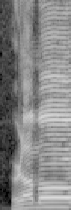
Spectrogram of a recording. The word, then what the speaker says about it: णमो: श्वेतांबरों में नमो और दिगंबर में णमो। णमो श्वेतांबरों में नमो, दिगंबरों में णमो। ऋणा का ही उच्चारण करना, जल्दी जल्दी में नमो नमो कर दिया तो अशुद्ध हो गया।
